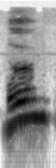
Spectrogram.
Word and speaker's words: Wurm: Wurm? – Yeah, awesome.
